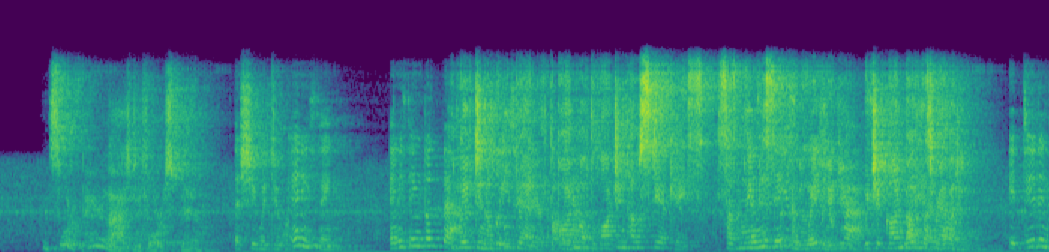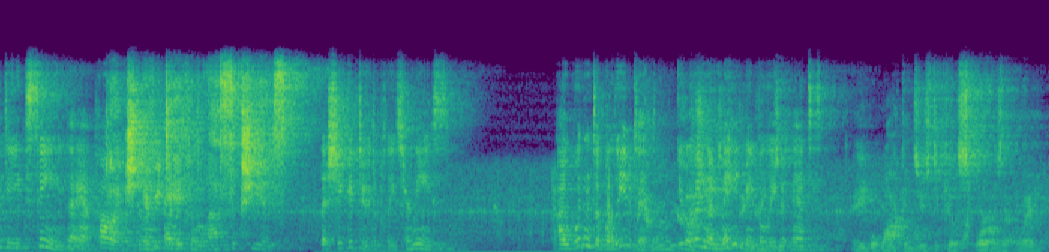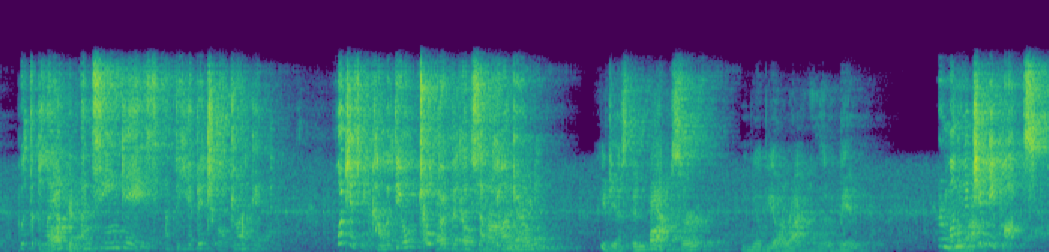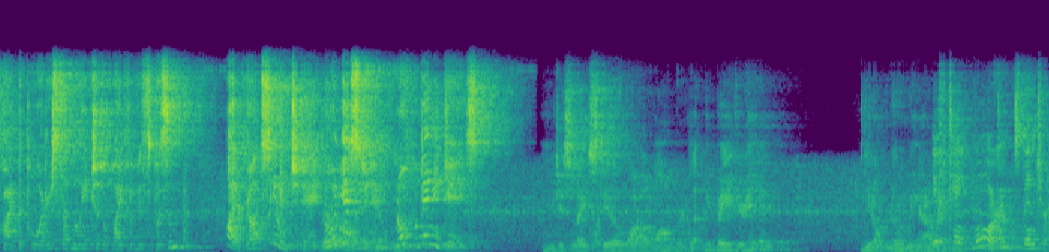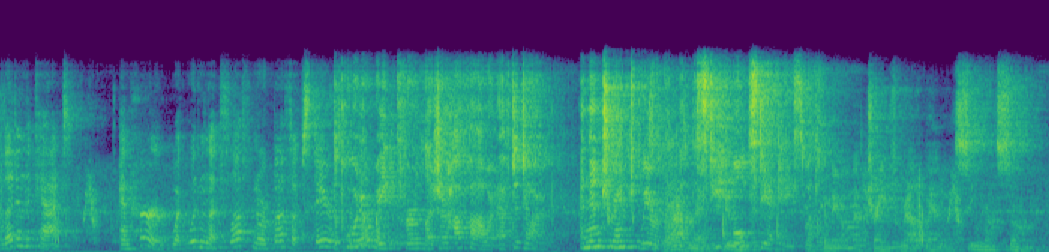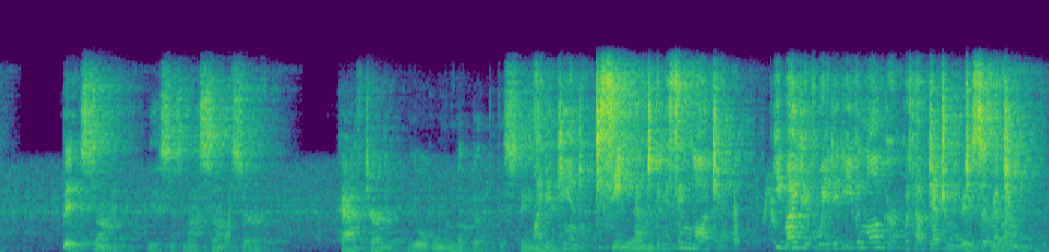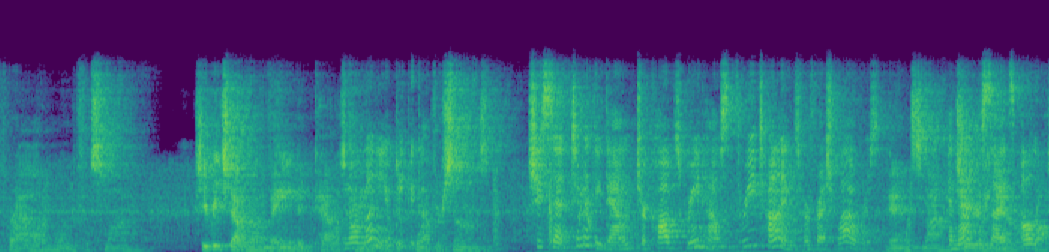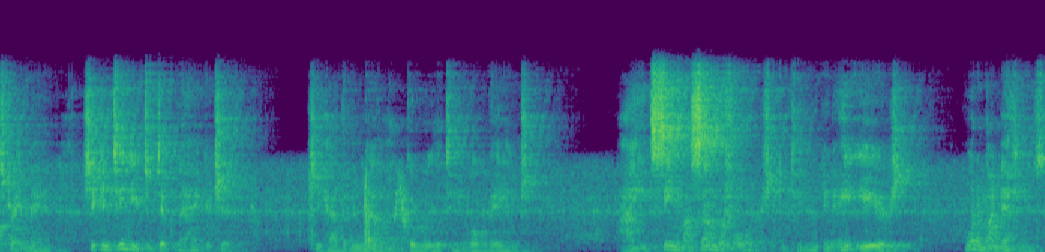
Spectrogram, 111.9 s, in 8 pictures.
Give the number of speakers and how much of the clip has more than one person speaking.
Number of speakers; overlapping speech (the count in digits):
3, about 21%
